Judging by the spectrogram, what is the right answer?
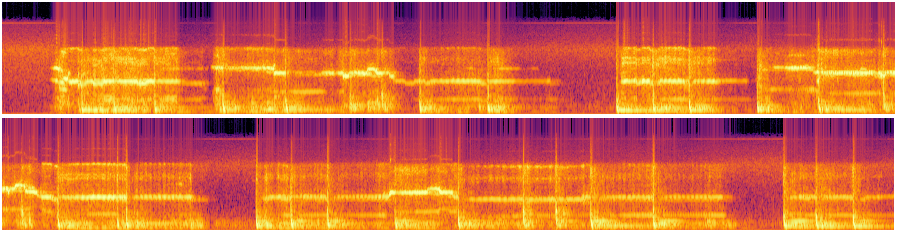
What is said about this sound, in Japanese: ではここでカツラを三匹獅子舞の中で流れる太鼓と笛の音を聞いて雰囲気を味わっていただきましょう。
